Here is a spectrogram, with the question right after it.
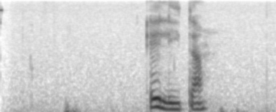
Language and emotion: Russian, neutral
